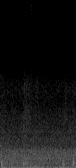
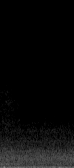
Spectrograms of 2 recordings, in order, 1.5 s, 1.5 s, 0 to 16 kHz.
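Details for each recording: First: 2000 Holmes HASF-1301 pedestal fan gives a light, repeating high squeak over the steady fan rush as it oscillates; owner thinks it may need oil. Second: Holmes HASF-1301 12-inch pedestal fan from November 2000, about 25 years old, on medium speed; low soft even whoosh with a steady hum and no ticks or rattles; runs quietly and healthily.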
